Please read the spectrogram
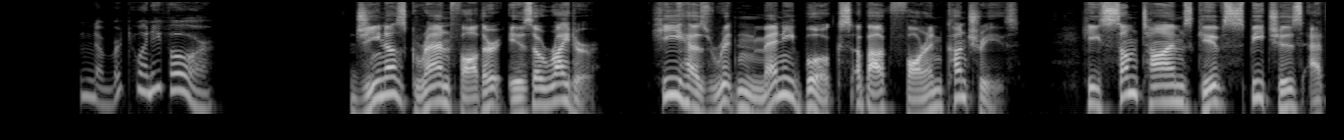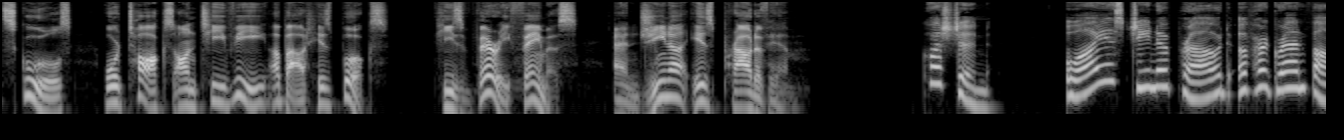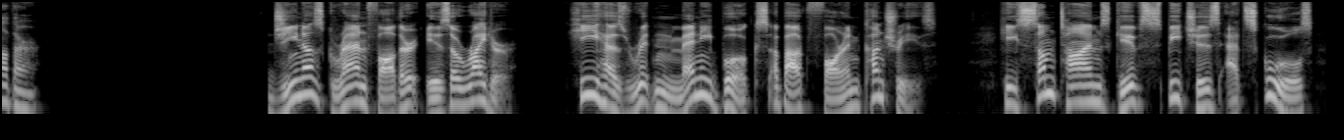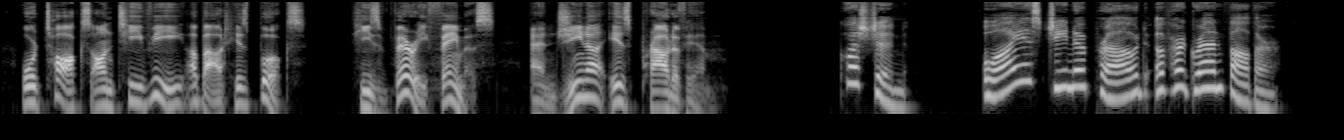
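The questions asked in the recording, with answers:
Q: Why is Gina proud of her grandfather?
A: He is a famous writer.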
